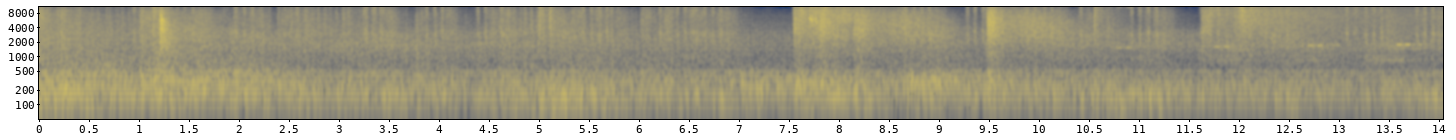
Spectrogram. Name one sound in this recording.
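Heavy guns boom in the distance.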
